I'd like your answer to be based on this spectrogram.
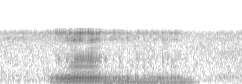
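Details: One loud, rumbling snore from a sleeping female Cane Corso dog that snores like this almost every night, over steady low background noise; snoring.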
